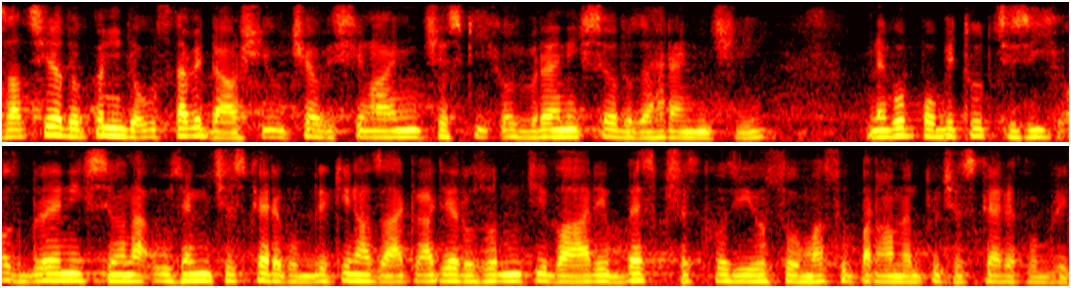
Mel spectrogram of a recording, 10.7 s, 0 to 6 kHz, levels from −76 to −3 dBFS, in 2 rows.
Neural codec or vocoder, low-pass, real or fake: codec, 16 kHz in and 24 kHz out, 1.1 kbps, FireRedTTS-2 codec; 5.4 kHz; fake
